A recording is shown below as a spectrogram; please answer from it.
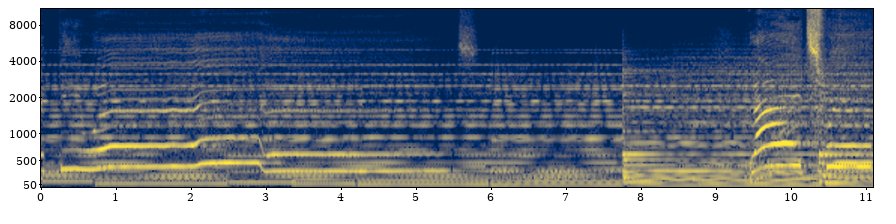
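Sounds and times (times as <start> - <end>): man singing long notes: 0.0 - 5.8, 9.4 - 11.0
slow bass notes: 0.0 - 11.0
sustained organ chords: 0.0 - 11.0.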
